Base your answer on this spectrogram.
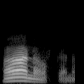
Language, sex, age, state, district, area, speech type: Odia, male, 60+, Odisha, Kalahandi, rural, conversation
